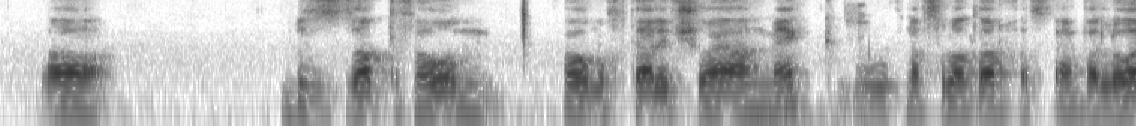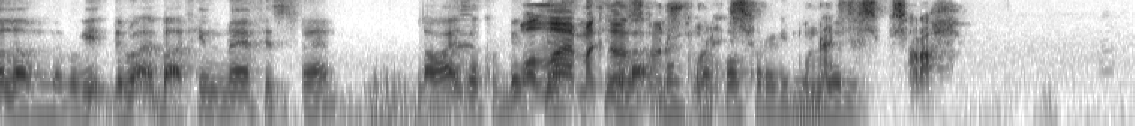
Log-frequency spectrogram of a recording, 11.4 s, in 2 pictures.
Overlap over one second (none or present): present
